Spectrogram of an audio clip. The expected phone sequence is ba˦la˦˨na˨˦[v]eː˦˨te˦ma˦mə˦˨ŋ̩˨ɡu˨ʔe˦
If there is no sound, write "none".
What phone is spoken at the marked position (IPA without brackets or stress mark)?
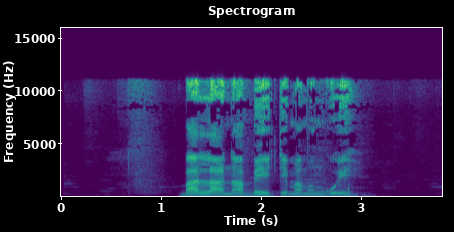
b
